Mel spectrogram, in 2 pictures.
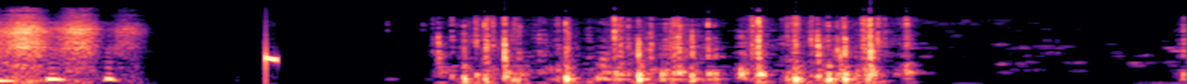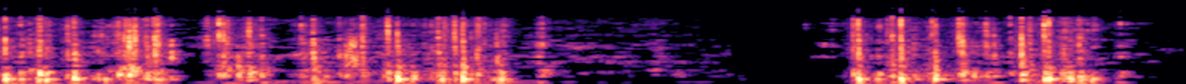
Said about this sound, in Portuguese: Tá, tá digitando?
